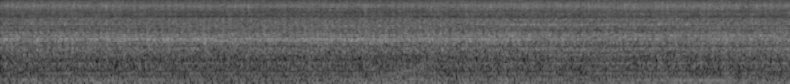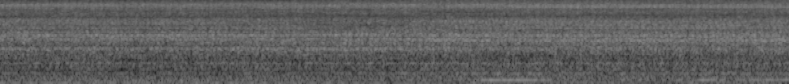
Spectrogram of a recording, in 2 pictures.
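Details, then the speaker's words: Engine running after the belt tensioner bearing was repaired/replaced and refitted: steady, even running with no squeal, chirp or bearing growl from the belt side; noise gone, quiet normal running. "Ayan mga kapatid, ayan, nakabit na. Andun yan. Wala nang ingay, tahimik na."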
